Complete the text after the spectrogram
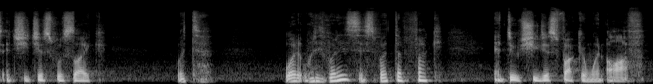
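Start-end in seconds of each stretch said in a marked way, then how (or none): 1.7-4.4 imitating her disappointment. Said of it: "the level of disappointment on her face".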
